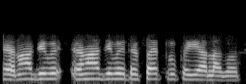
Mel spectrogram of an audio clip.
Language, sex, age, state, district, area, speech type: Maithili, female, 45-60, Bihar, Araria, rural, conversation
